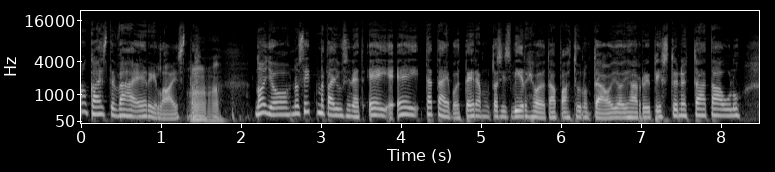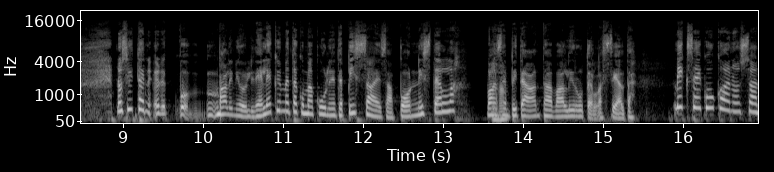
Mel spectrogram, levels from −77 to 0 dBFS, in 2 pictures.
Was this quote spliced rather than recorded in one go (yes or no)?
no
